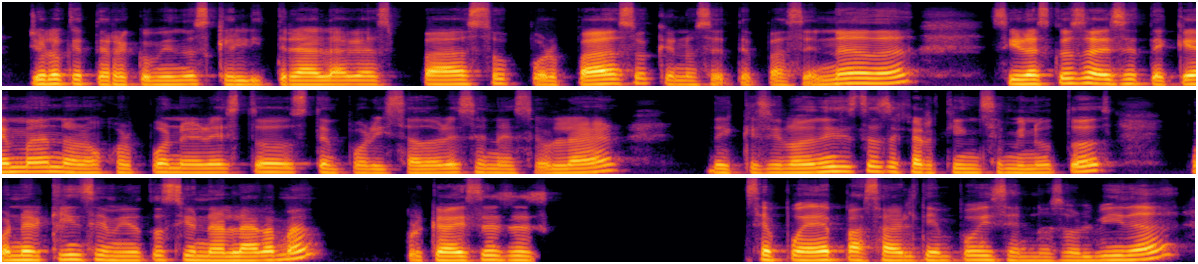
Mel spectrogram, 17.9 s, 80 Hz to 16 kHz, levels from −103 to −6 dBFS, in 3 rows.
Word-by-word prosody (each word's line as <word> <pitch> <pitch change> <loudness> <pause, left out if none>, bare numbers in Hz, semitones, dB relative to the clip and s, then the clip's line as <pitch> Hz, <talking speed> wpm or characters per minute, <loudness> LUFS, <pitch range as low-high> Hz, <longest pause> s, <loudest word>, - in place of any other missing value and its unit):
yo - - +3
lo 190 0 +4
que 185 - 0
te 170 -3 -2
recomiendo 165 +1 -1
es 175 0 -3
que 170 -2 -4
literal 165 0 +1
hagas 170 0 -1
paso 180 +2 +1
por 160 - -3
paso 195 +5 +4
que 180 - -6
no 165 - -5
se 160 - -7
te - - -9
pase 150 - -6
nada, 215 - +3 0.4
si 185 - 0
las 190 0 +6
cosas 215 +2 0
a 210 - +8
veces 190 - +5
se 195 - -1
te 190 - -3
queman, 195 +2 +3
a - - +1
lo 165 - -2
mejor 165 0 -7
poner 170 -1 -1
estos 175 +1 -1
temporizadores 155 +1 -4
en 165 -2 -5
el 155 - -6
celular 170 +10 -2 0.4
de 160 -2 -3
que 165 - -9
si 165 +1 -6
lo 165 +1 +1
necesitas 205 +2 0
dejar 175 -4 -2
15 165 -1 -6
minutos, 165 +10 -2 0.4
poner 185 0 +4
15 200 -1 -1
minutos 180 +2 -3
y - - +2
una 175 -2 +2
alarma 180 - +3 0.4
porque 175 +1 -1
a - - +7
veces 180 +2 +2
es 180 -1 -2 1.0
se 190 - +3
puede 185 -1 +5
pasar 180 -2 +1
el 170 - -8
tiempo 170 +2 -1
y 185 - +2
se 175 -2 -7
nos 160 0 -8
olvida, 185 - +1
175 Hz, 210 wpm, -22 LUFS, 165-190 Hz, 1.0 s, a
